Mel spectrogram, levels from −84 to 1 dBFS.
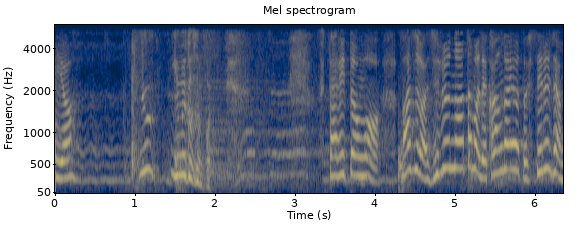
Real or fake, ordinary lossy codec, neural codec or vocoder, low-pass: fake; none; vocoder, 22.05 kHz, 80 mel bands, Vocos; 5.4 kHz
